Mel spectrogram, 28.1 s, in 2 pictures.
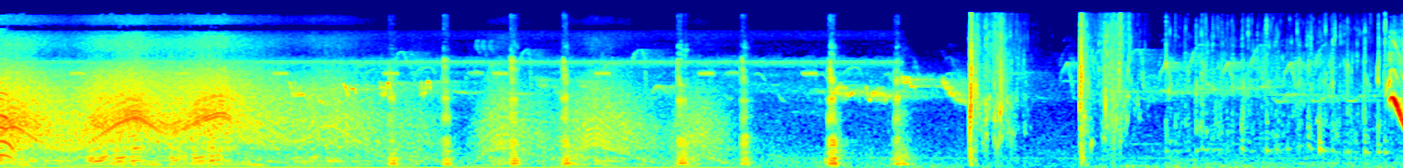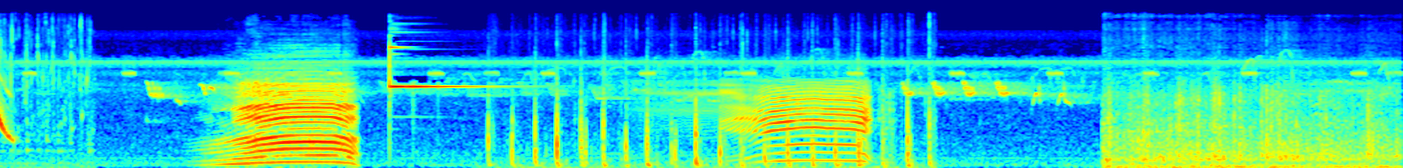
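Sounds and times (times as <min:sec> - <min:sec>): loud falling whistle: 0:13.9 - 0:14.2
cow mooing: 0:16.2 - 0:17.6, 0:20.6 - 0:22.8.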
